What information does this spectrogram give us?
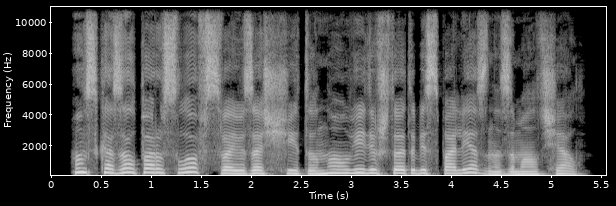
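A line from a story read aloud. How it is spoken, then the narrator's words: Sigh. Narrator (Russian): вздохнула учительница Джу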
